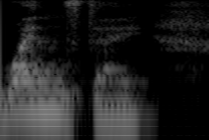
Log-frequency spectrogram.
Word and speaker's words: Wednesday: also think about as a silent letter for example the t in christmas or the first d in wednesday but we won't include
